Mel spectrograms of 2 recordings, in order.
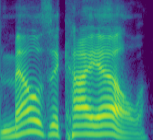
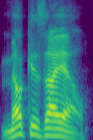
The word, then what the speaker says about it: Melkizael: Christian Rodriguez versus Melzikael Costa. I said it right. I'm proud of myself. I'm just gonna tell you. No, I didn't say it right. Melkizael.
